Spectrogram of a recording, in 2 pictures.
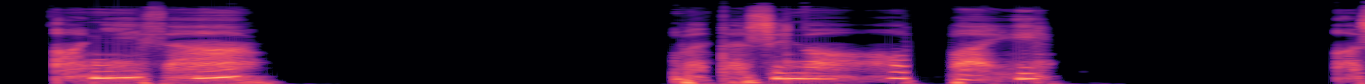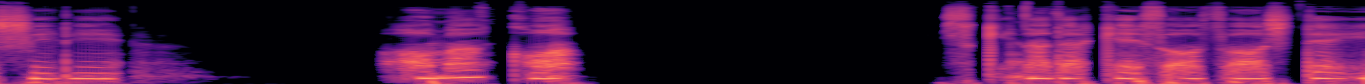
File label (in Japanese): しこしこボイスループ, ASMR; 千尋Ver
